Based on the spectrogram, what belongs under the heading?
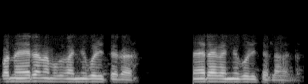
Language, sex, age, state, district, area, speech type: Malayalam, male, 45-60, Kerala, Kottayam, rural, conversation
